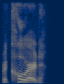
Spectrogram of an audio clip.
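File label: "record" US English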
